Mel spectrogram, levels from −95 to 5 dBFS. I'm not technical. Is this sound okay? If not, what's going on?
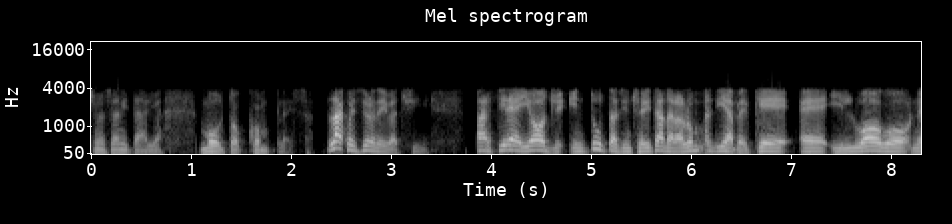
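No. The whole clip runs through the G.729 codec, a phone-call compressor that rebuilds speech from a rough model of the voice. That's why it sounds slightly gritty and artificial, not just muffled like a plain narrow phone line, with nothing crisp up top.

There is also VoIP packet loss concealed by the speech codec, at 2.50 to 2.55 s and again, longer, at 6.07 to 6.20 s. Chunks of the call went missing, and the decoder filled them by stretching the last sound into a fading buzz or noise. You hear a smeared, weakened patch rather than a clean silent gap.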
